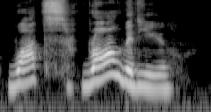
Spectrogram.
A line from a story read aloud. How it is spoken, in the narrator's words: yelled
